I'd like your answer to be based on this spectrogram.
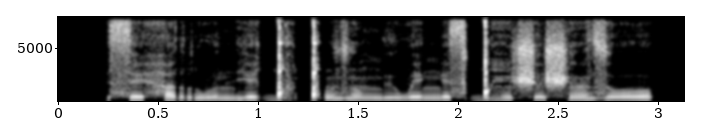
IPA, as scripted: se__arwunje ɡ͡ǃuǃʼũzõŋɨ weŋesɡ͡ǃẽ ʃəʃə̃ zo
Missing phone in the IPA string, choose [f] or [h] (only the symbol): h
